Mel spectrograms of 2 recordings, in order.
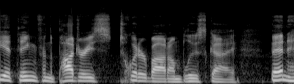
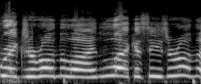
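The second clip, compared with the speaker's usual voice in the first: play-acted ranting yell, very high-pitched and worked-up; 4 dB louder than usual. Retelling being yelled at during a stage show: imitating Stephen A. Smith yelling. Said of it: "He started yelling, like, at me".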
